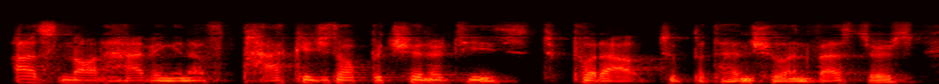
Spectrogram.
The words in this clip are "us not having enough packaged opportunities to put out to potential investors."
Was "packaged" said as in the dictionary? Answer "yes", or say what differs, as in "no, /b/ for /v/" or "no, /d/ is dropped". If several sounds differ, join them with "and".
yes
